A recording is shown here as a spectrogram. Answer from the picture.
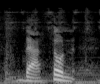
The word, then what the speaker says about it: DAZN: Pero a estas alturas ya sabes que se pronuncia pronuncia DAZN.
